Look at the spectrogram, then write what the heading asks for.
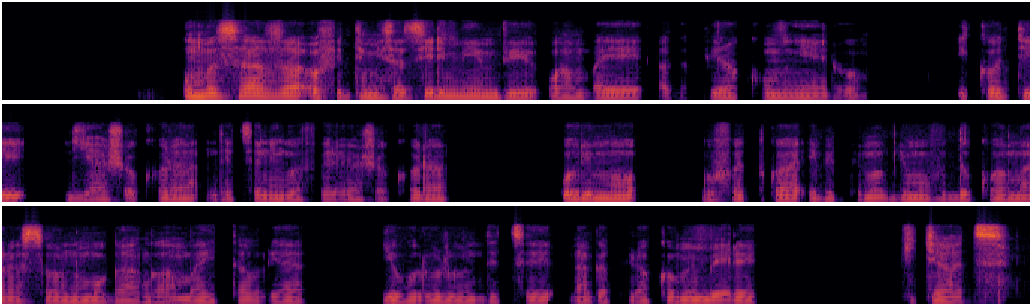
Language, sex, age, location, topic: Kinyarwanda, male, 18-24, Huye, health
